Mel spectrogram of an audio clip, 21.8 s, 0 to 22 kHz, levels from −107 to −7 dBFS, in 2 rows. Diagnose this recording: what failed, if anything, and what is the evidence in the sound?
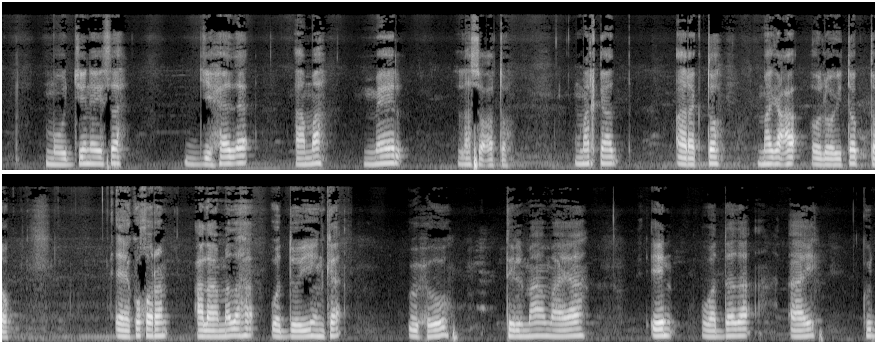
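Pre-emphasis left on at the receiver stage, 0.0 to 15.29 s: thin, sibilant speech with about 13 dB extra at 10 kHz, following a steady 75 µs FM curve rather than a microphone's peak.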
